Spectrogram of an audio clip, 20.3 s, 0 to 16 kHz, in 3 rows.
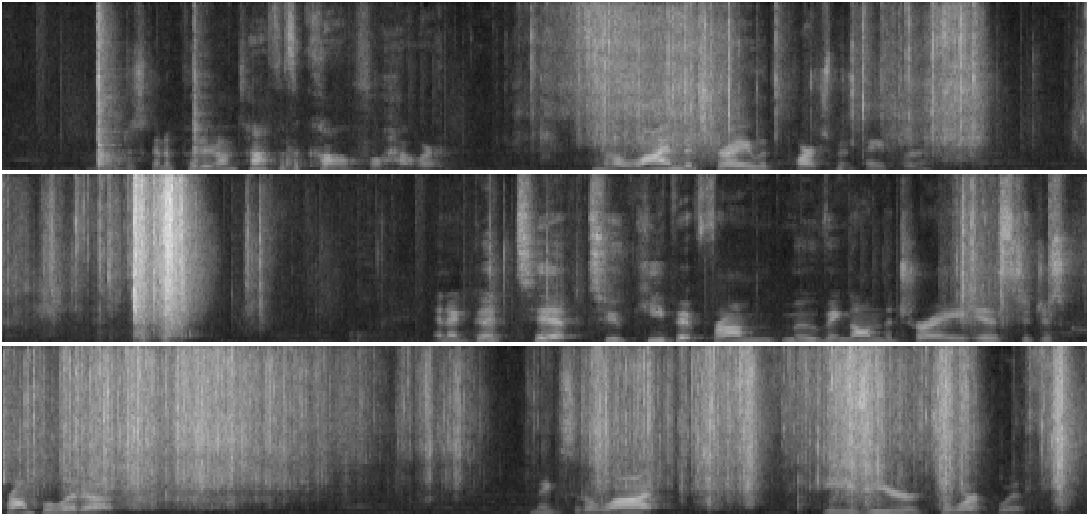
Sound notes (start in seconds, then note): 5.2 paper rustling; 6.7 loud ripping; 13.5 paper rustling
